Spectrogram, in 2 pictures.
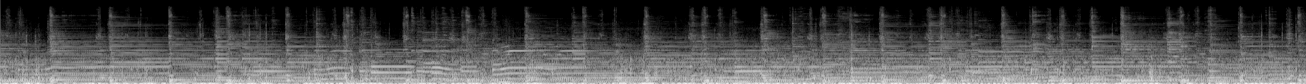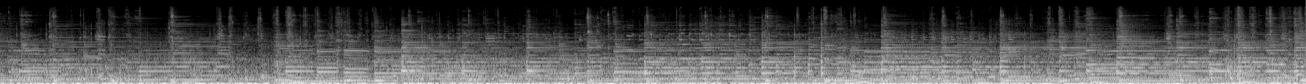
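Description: Background music with plucked acoustic strings and a steady, lively beat.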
